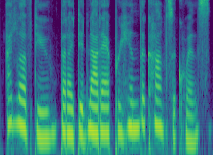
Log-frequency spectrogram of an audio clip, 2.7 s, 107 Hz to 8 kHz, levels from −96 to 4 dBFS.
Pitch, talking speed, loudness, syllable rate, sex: 210 Hz, 225 wpm, -18 LUFS, 6.5 syllables/s, female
